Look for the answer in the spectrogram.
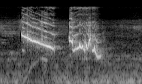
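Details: Oriental magpie-robin (kacer) singing, for training contest birds: one long clear whistle gliding downward, followed by a short harsh, scratchy burst.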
